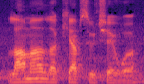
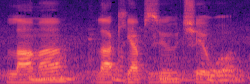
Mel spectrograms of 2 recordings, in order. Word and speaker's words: Lama la kyab su chi wo: So the way that it's pronounced here is Lama la Kyab Suchewa, Sangye la Kyab Suche, Chö la Kyab Suchewa, Gendün la Kyab Suche.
